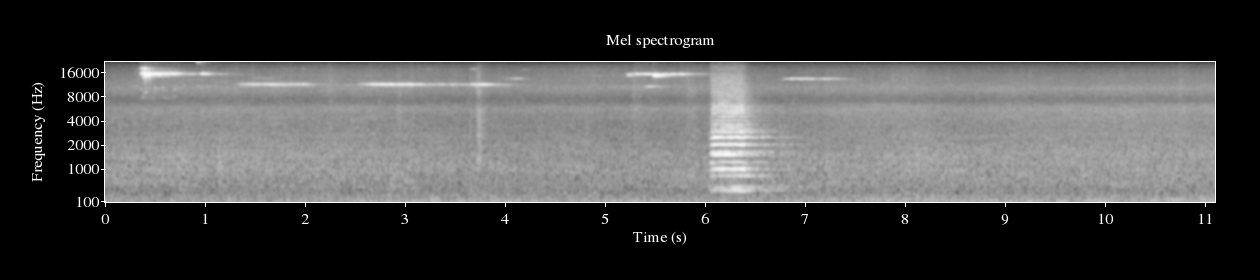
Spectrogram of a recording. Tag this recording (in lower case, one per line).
car
roadway noise
vehicle
alarm
vehicle horn
motor vehicle (road)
